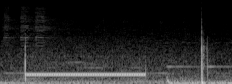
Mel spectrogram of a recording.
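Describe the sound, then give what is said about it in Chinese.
A single long, steady mid-pitched ringing tone from an outgoing phone call, lasting just over a second over a hissy background, followed by a sharp click. “许岩想也没想就给沈直打了电话，”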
